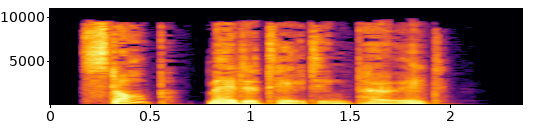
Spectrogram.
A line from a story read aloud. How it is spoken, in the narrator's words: Regis said kindly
